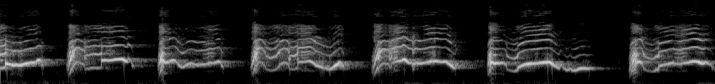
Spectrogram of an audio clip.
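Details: Dog 'talking' in a vocal performance: seven drawn-out, wavering howl-like calls with yodelling pitch bends, each lasting about half a second to a second, separated by brief pauses.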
